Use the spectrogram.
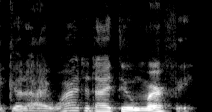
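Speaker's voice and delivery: ordinary talk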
